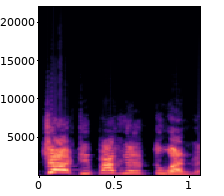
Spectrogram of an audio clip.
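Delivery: loud, high call of the master. Acted. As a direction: call Jo sharply from across the house. Master calling the slave. (panggilan keras sang majikan)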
